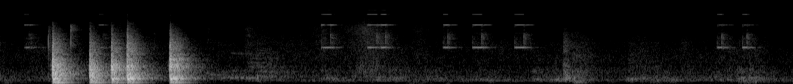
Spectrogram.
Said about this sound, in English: You want to play a game? Can you continue with this knock that I do?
